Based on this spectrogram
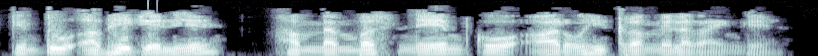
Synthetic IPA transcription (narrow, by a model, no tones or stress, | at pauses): kɪ̃nt̪uʔɐbʱikelie | hɐmːɛ̃mbəɾsneːmkoʔaːɾoːɦikɾəmːẽlɐɡa̰ːḛ̃ːŋ̆ɡḛː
